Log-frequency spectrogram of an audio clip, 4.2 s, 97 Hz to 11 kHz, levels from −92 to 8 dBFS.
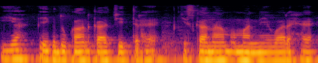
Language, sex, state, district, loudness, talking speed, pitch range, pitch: Hindi, male, Jharkhand, Deoghar, -16 LUFS, 140 wpm, 110-120 Hz, 115 Hz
